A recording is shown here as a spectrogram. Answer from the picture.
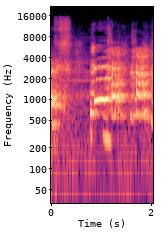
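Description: A toddler laughing in short high-pitched bursts, starting a little under a second in and again near the end.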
